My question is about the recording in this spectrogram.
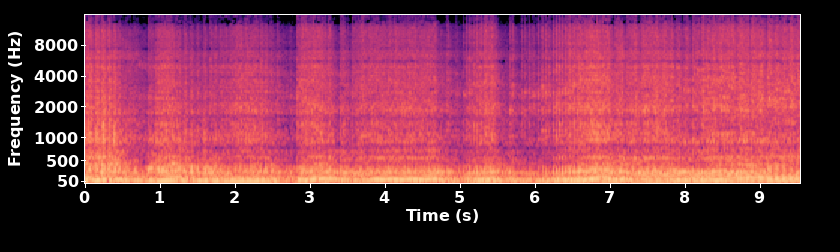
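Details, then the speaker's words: Nissan S14 with a loud, raw exhaust bark and some throttle blips, now holding idle on its own after the fuel pump was checked for priming; the earlier idle problem is solved and the idle is normal. "It's idling? It wants to. That's good. That's a good sign."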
